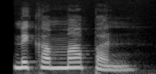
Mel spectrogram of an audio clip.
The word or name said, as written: निकम्मापन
